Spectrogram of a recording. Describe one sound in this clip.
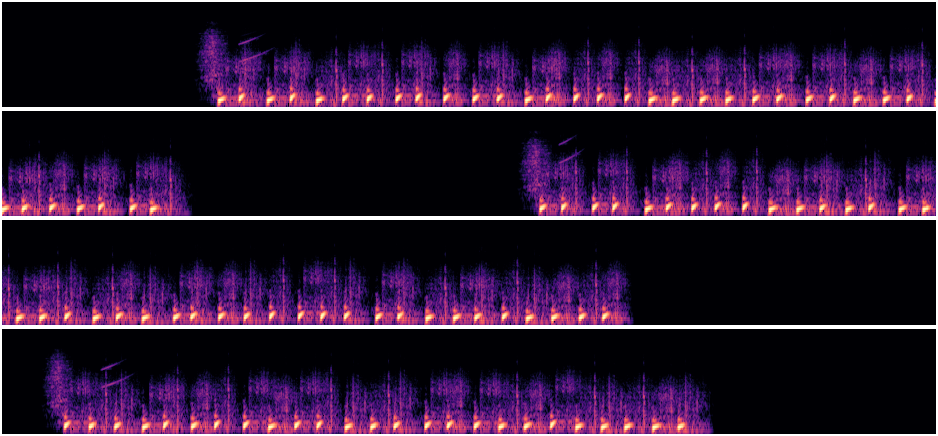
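A knife slices rapidly through soft fish with quick, repeated cutting sounds.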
